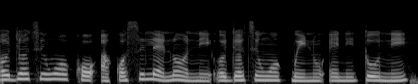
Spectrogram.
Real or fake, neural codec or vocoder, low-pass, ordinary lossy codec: real; none; none; none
